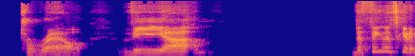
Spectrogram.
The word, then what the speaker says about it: Terrell: It's the new Terrell Owens or Terrell Owens. And it's pronounced Terrell.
